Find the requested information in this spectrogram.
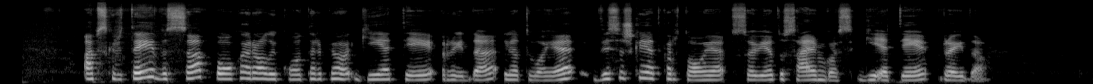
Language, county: Lithuanian, Kaunas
